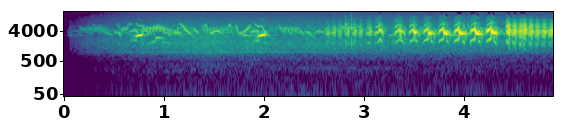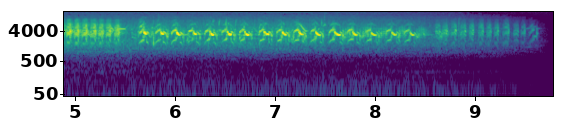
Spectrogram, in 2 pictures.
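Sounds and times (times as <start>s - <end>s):
background noise: 0.1s - 9.7s
Little ringed plover calls: 0.6s - 9.7s.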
